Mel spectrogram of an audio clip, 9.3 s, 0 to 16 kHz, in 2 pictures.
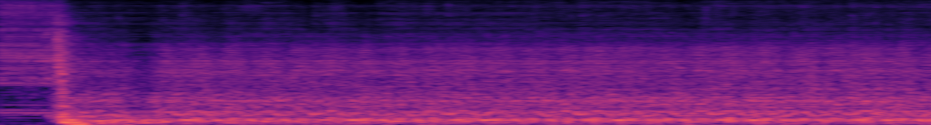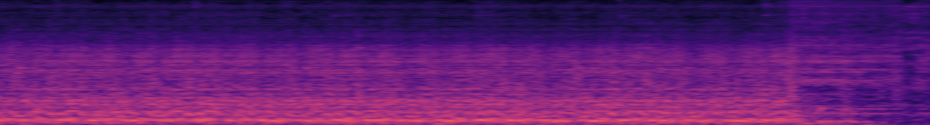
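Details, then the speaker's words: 1973 Freightliner cabover with Detroit 8V71 two-stroke diesel after blower reinstalled, fuel drained: steady even cranking churn about eight seconds, never fires; long crank no-start from fuel starvation. "Remember, we drained all the fuel out of it, so..."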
